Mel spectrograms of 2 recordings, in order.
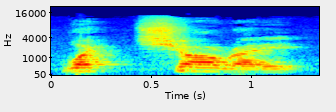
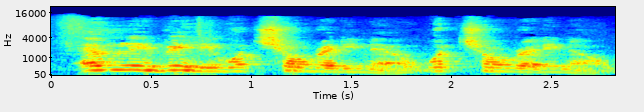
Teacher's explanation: T plus Y, we get that ch.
